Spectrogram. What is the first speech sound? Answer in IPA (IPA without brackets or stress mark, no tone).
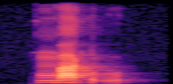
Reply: ŋ͡m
